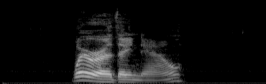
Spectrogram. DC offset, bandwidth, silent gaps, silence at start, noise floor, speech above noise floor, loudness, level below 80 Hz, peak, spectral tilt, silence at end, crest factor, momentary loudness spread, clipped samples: under 0.1%; 14 kHz; none; 0.75 s; -67 dBFS; 43 dB; -24 LUFS; -68 dBFS; -8 dBFS; -4 dB/octave; 0.85 s; 20 dB; 18 LU; under 0.1%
